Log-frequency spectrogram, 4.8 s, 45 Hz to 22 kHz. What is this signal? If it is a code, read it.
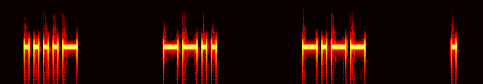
Morse code, heard as a keyed tone, about 25 wpm, spaced as for 9 wpm, 700 Hz. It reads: 4ZYE
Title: USA Call Signs - 6 Characters - 6x Character Spacing - 25wpm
